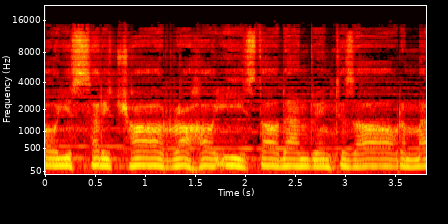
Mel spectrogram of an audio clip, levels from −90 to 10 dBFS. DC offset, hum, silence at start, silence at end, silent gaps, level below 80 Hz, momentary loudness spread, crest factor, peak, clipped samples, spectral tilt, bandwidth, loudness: under 0.1%; none; 0 s; 0 s; none; -52 dBFS; 8 LU; 18 dB; -2 dBFS; under 0.1%; -4 dB/octave; 15 kHz; -19 LUFS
